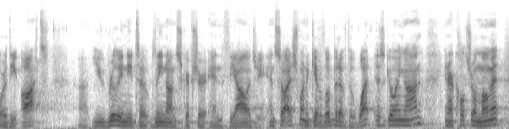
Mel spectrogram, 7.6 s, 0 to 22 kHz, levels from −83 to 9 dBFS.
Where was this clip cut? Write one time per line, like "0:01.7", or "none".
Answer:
none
